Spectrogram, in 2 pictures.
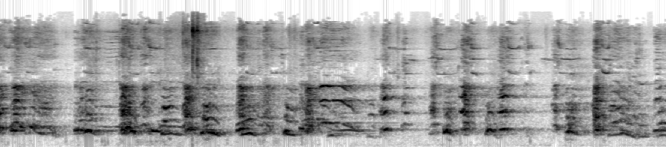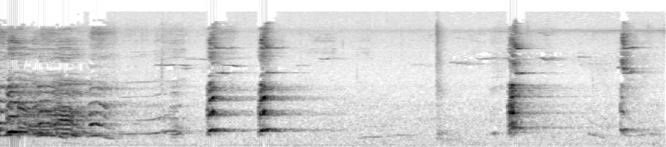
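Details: English Mastiff at a ranch, a busy chorus of short yips, barks and wavering howls crowding the first ten seconds, then thinning to scattered brief yelps with quiet gaps; a voice faintly present.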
